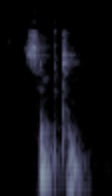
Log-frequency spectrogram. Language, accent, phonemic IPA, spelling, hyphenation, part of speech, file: English, Southern England, /ˈsɪm(p)təm/, symptom, sym‧ptom, noun, LL-Q1860 (eng)-symptom.wav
